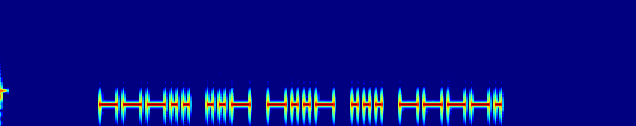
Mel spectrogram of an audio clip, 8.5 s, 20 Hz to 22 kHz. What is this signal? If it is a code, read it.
Morse code, heard as a keyed tone, about 15 wpm, 700 Hz. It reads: 8UXS9
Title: Code Groups - 5 Letter:Numbers - 15wpm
